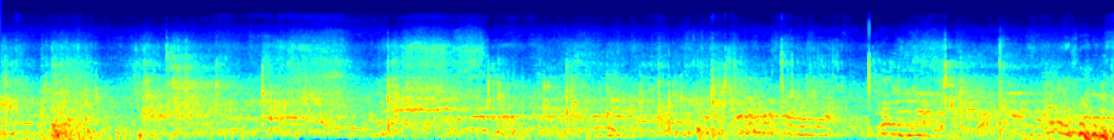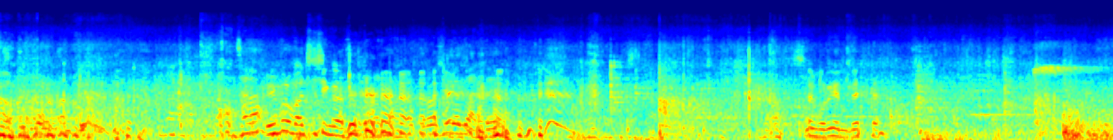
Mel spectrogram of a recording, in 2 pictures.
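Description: Skates scrape and carve across ice.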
